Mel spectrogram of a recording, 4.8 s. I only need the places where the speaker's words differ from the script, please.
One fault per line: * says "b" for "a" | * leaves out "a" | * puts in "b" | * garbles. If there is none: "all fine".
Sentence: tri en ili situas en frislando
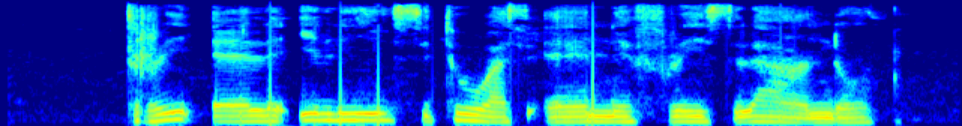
* says "el" for "en"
